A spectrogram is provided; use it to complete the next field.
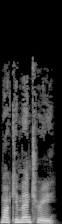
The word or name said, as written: mockumentary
